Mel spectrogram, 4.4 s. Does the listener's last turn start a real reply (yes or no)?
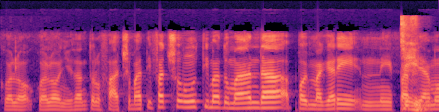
no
